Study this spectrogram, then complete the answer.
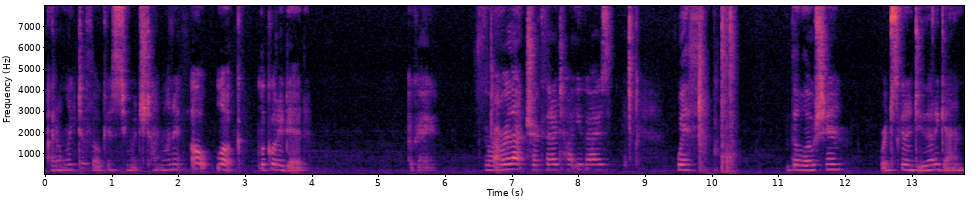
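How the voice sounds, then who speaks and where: A quiet woman's voice at a fairly slow pace with long, frequent pauses, noticeable background noise and audible room echo. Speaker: beauty vlogger. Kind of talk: makeup tutorial. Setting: at home. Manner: casual, chatty.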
